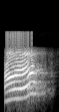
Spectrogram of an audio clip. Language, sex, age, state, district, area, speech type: Kashmiri, female, 18-30, Jammu and Kashmir, Ganderbal, rural, conversation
